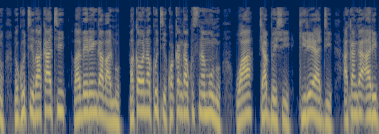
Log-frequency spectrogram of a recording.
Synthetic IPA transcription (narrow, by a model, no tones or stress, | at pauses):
no̞k̬utiʋakatiʋaʋe̞ɾe̞ŋɡaʋaːn̤umakao̞nakutikwakaŋɡakusinamun̤u | wad͡ʒabʱeʃiɡʱiɾiadʱi | akaŋɡaːɾiːpo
